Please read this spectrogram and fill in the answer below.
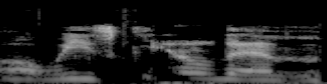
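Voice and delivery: put-on fantasy creature voice. Imitating Gollum when no one is watching: Gollum voice. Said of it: "You did that pretty good, [name]".

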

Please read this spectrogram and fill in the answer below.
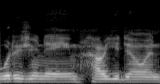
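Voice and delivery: ordinary delivery

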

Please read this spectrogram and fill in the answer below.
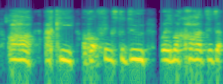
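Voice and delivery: mock hassled, demanding outburst, high and impatient. Retelling how a man phoned in the morning demanding his memory card, retelling a shout. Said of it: "he starts shouting".

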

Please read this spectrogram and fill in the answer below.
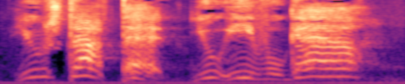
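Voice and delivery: booming, shrill, very loud, very high shouting. Granny steps onto the porch and interrupts the girl, shouting. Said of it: "she shouted".

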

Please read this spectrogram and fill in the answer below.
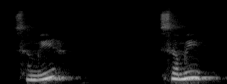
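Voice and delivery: wavering, trembling, quavering voice calling out. Savita, sitting up in the dark, calls for Sameer in a trembling voice. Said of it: "तिनं थरथरत्या आवाजात हाक मारली".

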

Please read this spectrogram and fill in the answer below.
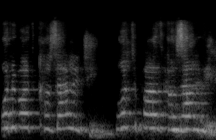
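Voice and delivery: play-acted shrill screaming. Retelling screaming at the radio during a policy debate: imitating own past screaming. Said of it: "I was screaming at the radio".

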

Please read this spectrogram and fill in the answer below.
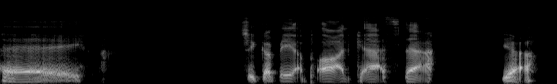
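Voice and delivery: very low, slow, nonchalant smoker's drawl. Speaker shows how Rebecca talked, imitating Rebecca's smoker voice. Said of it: "That's how she talked".

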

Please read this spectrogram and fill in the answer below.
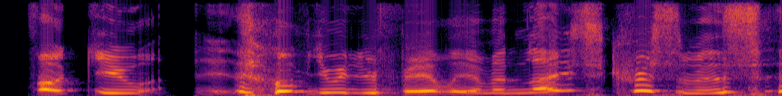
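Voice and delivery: put-on very high-pitched gamer rage outburst. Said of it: "pounds his desk".

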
